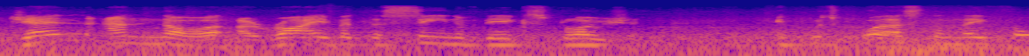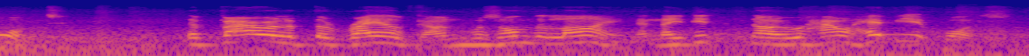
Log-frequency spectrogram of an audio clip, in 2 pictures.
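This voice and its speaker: Teenage male narrator, high-pitched, scripted radio-play storytelling, noisy background. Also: animated, moderate pace. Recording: clearly noisy background ambience.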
